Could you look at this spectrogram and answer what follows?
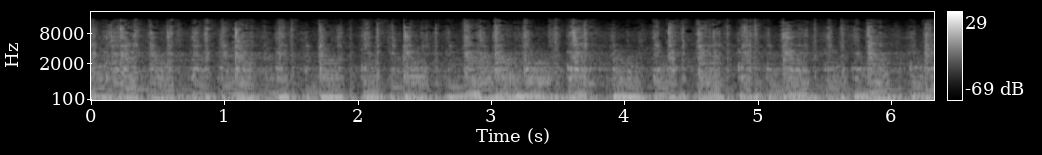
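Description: Acoustic guitar strummed fast and hard, a rapid, unbroken run of chord strokes.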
